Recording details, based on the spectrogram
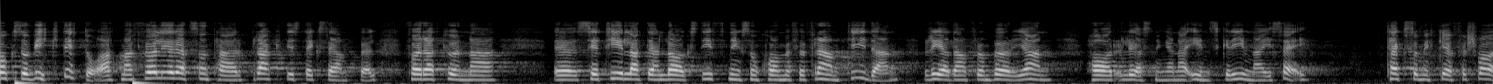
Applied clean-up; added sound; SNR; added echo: none; Bass drum; 3 dB; none.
